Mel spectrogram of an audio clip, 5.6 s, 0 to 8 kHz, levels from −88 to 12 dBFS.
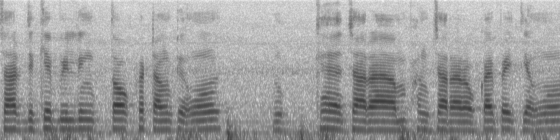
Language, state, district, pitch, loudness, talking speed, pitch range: Kokborok, Tripura, West Tripura, 145 Hz, -17 LUFS, 140 wpm, 140-155 Hz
